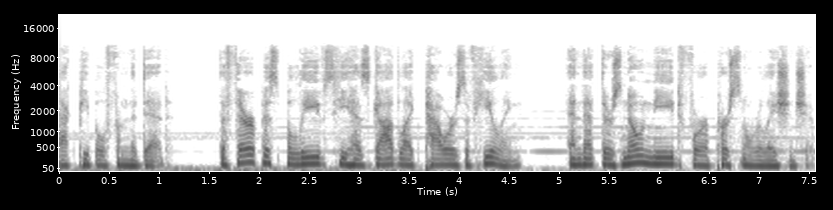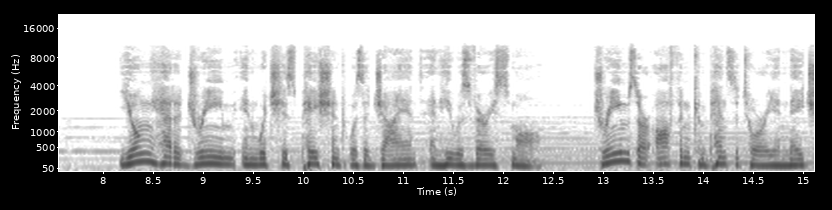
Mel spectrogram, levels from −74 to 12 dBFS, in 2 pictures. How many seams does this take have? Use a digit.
1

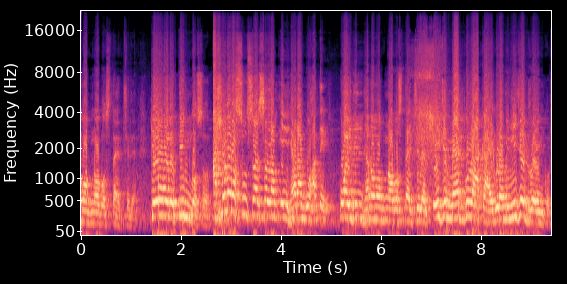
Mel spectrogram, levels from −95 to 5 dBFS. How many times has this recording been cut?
2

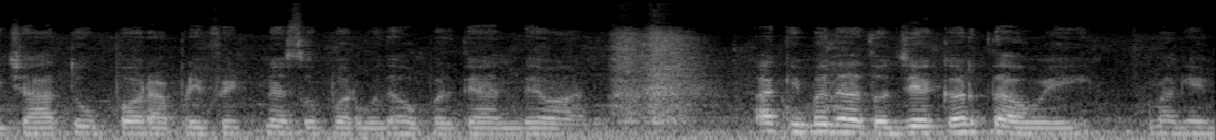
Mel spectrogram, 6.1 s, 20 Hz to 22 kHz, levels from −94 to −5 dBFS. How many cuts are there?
0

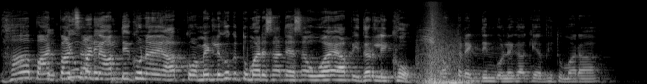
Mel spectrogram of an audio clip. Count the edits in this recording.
1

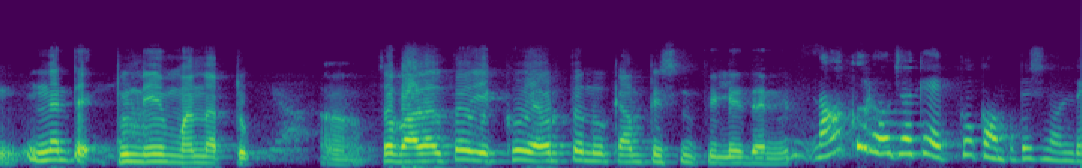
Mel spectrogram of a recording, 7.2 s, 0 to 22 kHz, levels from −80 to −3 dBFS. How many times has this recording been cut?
2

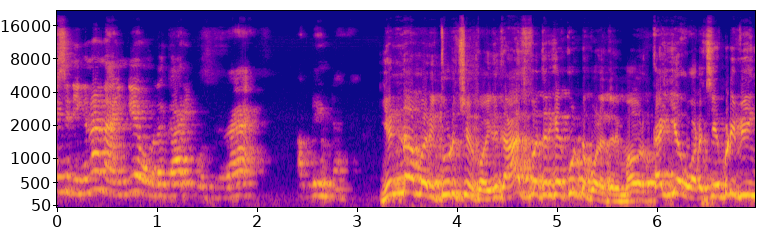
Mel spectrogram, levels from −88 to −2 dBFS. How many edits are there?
1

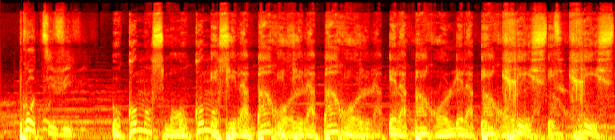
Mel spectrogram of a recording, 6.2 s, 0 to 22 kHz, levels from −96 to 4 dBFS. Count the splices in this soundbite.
1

